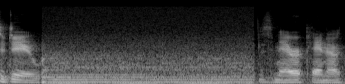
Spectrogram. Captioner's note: airplane Engine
